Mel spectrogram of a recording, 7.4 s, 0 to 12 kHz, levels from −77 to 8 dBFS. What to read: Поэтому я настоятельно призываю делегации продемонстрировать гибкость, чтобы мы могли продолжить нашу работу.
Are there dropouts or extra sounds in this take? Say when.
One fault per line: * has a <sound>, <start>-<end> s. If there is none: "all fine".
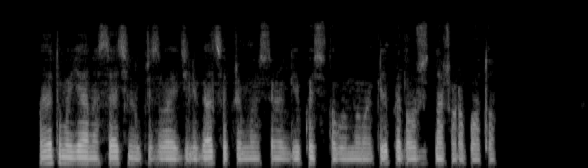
all fine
